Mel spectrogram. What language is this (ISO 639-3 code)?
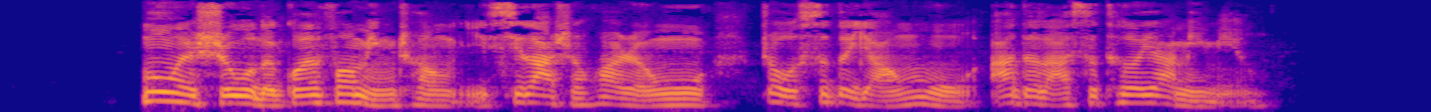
zho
